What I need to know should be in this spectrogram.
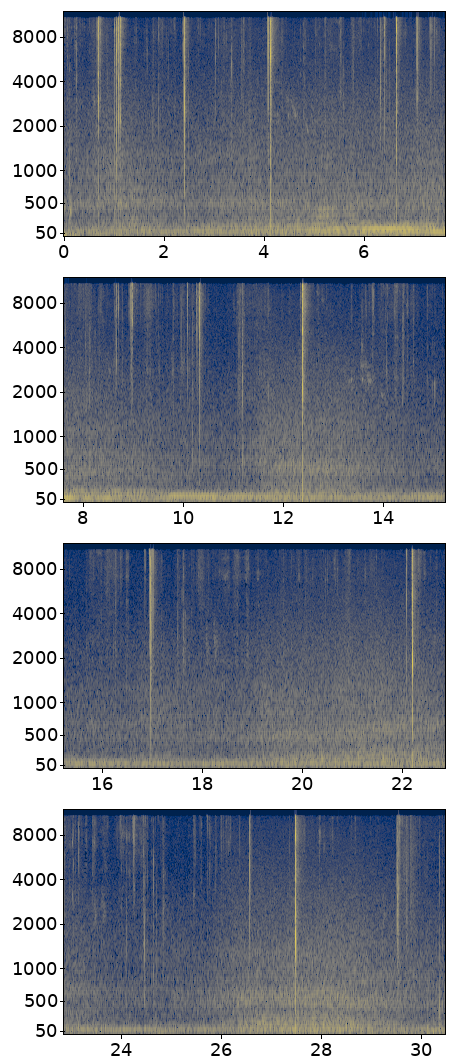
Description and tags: Coloane HacsaBeach breaking wood
hacsa beach Coloane Macau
